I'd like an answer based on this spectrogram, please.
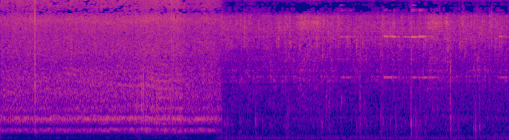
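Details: Loud humming of wild honey bees during honey harvesting for three seconds, a thick steady drone that then cuts off, leaving quieter background noise with light clicks.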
